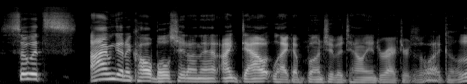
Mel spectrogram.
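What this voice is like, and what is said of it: Usual voice. Nothing is said of it.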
